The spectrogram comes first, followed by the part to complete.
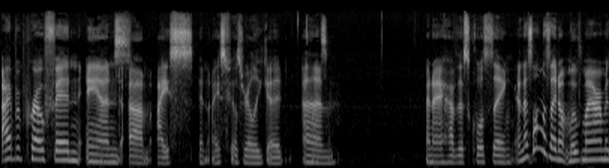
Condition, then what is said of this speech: None; typical speech.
